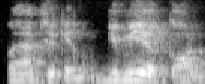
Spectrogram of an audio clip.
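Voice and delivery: ordinary talk, nothing marked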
